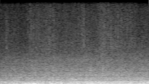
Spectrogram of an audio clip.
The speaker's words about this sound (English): But before Blaza could doze off, the roar of an engine catches his attention.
